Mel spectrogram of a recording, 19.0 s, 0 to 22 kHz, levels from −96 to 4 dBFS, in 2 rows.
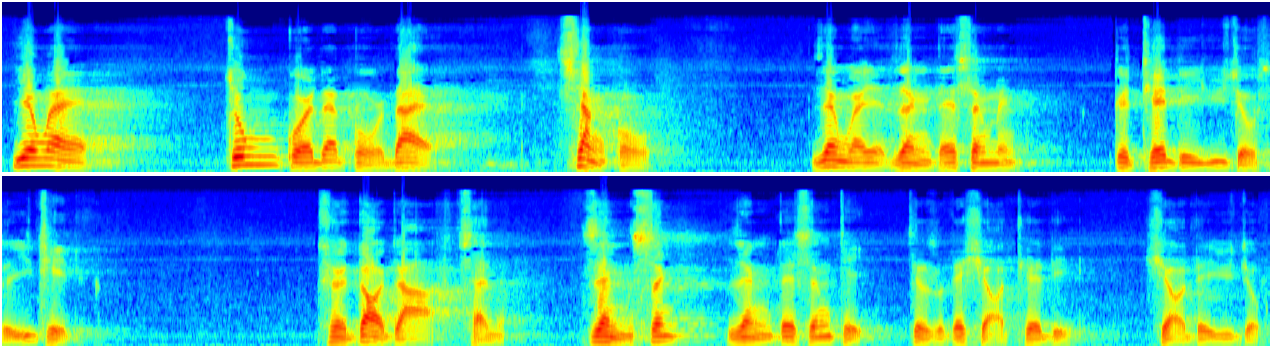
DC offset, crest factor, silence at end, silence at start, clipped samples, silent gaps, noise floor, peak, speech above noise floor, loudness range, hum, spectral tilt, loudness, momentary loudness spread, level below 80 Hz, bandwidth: under 0.1%; 18 dB; 0.1 s; 0.1 s; under 0.1%; none; -54 dBFS; 0 dBFS; 39 dB; 5 LU; none; -5.5 dB/octave; -16 LUFS; 15 LU; -54 dBFS; 15 kHz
